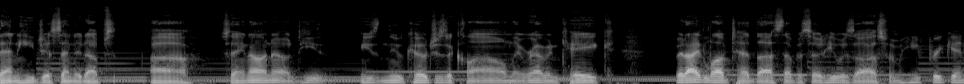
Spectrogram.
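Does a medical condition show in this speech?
No.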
